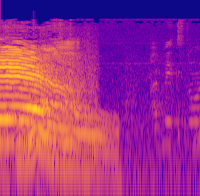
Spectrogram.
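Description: A child's long, high-pitched excited cry, rising and then falling in pitch over about a second, with a second, lower voice overlapping it.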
